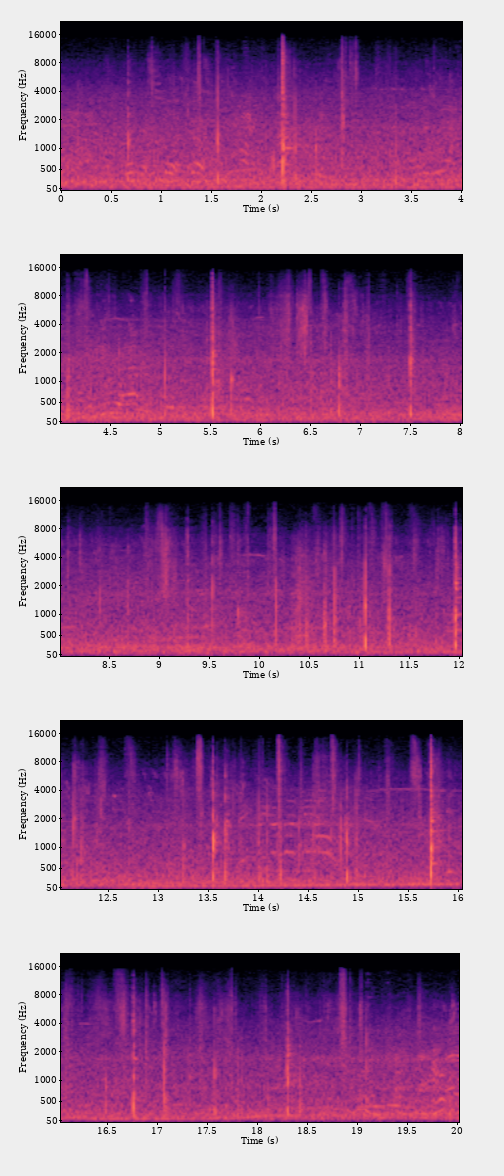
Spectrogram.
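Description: Tennis rallies on a hard court: sharp pops of racquets striking the ball and the ball bouncing, at irregular intervals a second or more apart. Fainter clicks and scuffs of footsteps come in between.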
